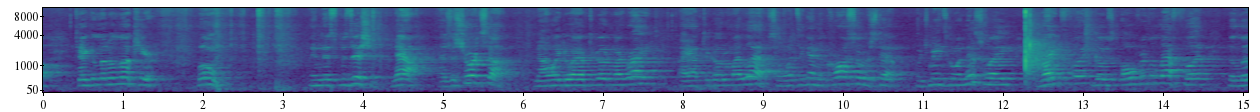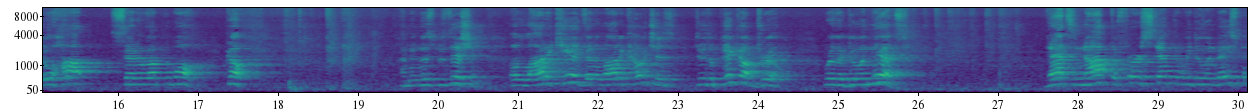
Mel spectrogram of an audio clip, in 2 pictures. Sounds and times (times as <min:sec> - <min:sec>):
Speech: 0:00.0 - 0:02.4, 0:03.4 - 0:17.8, 0:19.6 - 0:26.0, 0:27.6 - 0:30.1.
